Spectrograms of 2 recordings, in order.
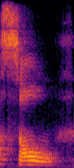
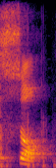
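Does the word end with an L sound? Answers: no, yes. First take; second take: yes; no. First: The word ends with an L sound. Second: The word ends in a plain vowel. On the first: The speaker calls it wrong. "as pessoas falam sol" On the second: The speaker calls it right. "Só que é o que? Só"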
